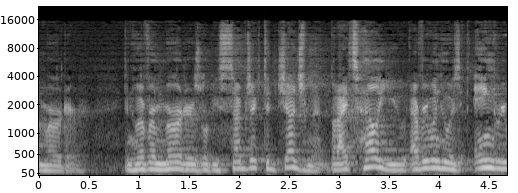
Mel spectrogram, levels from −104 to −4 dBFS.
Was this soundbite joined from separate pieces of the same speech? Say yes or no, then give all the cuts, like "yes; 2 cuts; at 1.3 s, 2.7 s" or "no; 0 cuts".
no; 0 cuts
